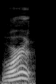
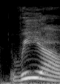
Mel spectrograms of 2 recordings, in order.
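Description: First: The two words are contracted into one syllable. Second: Both words are said fully and separately. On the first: "we're と発音してみましょう" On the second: "we are をですねwe're と発音してみましょう"

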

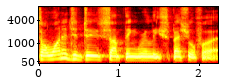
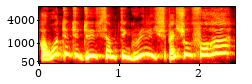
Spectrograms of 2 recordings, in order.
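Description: First: It is said in the speaker's own voice. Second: It is said imitating the woman's voice.

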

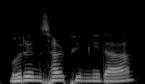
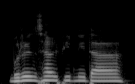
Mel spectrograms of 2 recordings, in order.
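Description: Both takes have the same delivery.

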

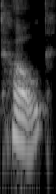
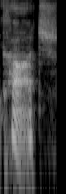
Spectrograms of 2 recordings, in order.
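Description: First: The name sounds like the drink 'Coke'. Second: The name is read as spelled, unlike 'Coke'. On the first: The speaker calls it right. "pretty sure it's pronounced Coke" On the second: The speaker calls it wrong. "I can't read that and not say Koch"

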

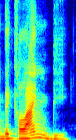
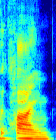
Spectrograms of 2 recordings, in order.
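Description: First: It is said with a Brazilian Portuguese accent. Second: It is said with a native English accent.

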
